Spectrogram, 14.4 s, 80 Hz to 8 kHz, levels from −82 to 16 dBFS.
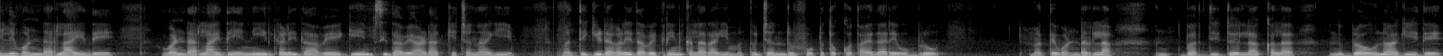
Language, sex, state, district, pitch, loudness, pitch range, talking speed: Kannada, female, Karnataka, Gulbarga, 185 Hz, -25 LUFS, 180-190 Hz, 135 wpm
